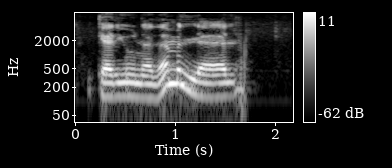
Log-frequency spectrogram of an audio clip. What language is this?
Kabyle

